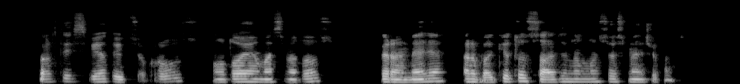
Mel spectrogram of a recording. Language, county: Lithuanian, Kaunas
